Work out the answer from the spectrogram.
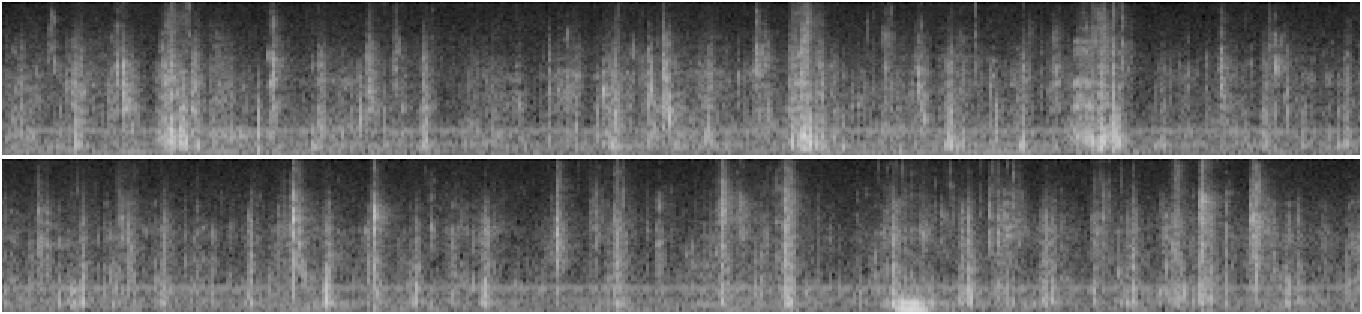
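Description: Close-miked eating sounds: two people chewing and biting chicken adobo, pork spare ribs and fresh cucumber slices, with irregular wet smacks and crunches. A faint steady hum runs underneath.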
